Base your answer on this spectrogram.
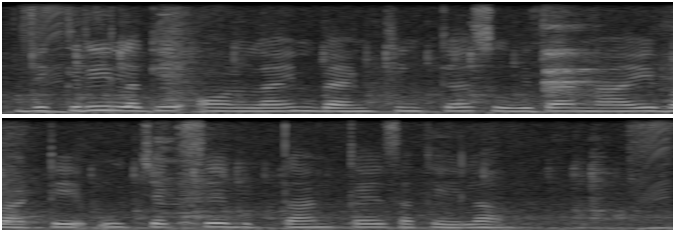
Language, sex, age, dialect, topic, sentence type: Bhojpuri, female, 18-24, Northern, banking, statement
